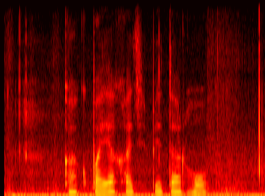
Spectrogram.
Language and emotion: Russian, neutral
